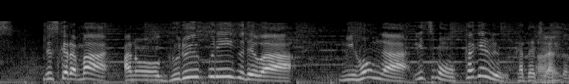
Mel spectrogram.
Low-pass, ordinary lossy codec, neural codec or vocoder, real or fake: none; none; codec, 16 kHz, 8 kbps, FunCodec, trained on Chinese and English, 25 frames a second; fake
